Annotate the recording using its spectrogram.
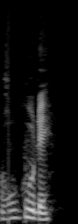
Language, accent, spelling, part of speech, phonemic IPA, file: French, France, roucouler, verb, /ʁu.ku.le/, LL-Q150 (fra)-roucouler.wav
- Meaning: to coo (make a soft murmuring sound, as a pigeon)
